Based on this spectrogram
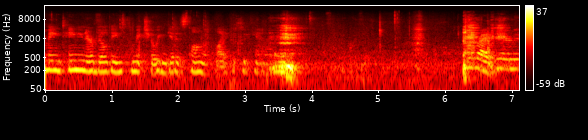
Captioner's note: clears throat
